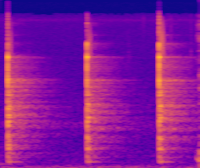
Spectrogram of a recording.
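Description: Three sharp knocks of a hand striking the wooden lecture desk, each with a brief ringing tail, a bit under a second apart. The knocks are a Seon teacher's direct pointing: "this is the Dharma".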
